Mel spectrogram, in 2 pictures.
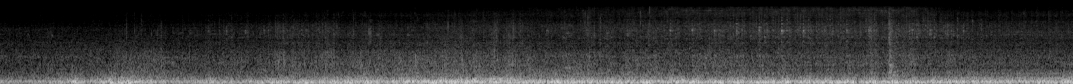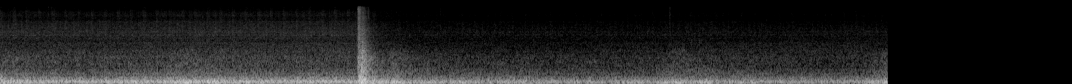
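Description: An old pickup truck drives up and comes to a stop, its engine and tyres a low rumble that swells over the first few seconds, then eases. A single sharp click comes about 14 seconds in, and the sound cuts off abruptly just before the end.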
